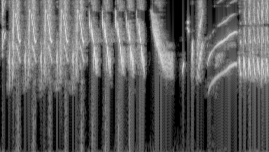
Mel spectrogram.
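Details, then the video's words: Serfati-style song of a European goldfinch: a quick series of high, downward-slurred notes about four per second, then brief twitters and a sustained buzzy, nasal ending. "تغريد رائع للحسون ملك الطيور المغردة تغريد السرفاتي"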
